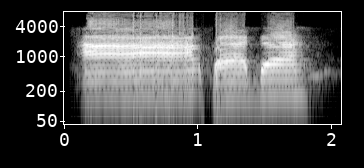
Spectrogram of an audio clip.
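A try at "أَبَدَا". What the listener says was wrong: Abada. Kurang sedikit, Pak. Abada. Lebihin dikit.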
